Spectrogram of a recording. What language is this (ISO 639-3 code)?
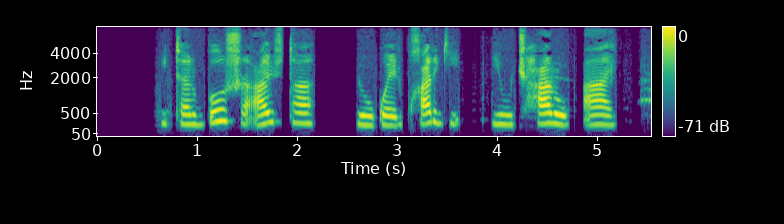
abk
